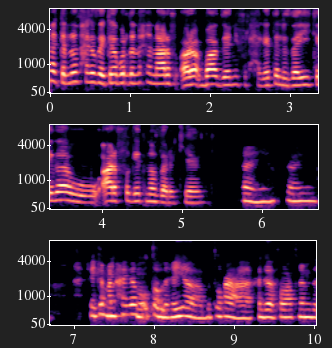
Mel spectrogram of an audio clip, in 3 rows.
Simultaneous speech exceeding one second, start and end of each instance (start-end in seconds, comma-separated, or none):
none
